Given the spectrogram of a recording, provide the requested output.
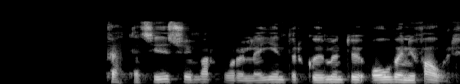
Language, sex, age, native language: Icelandic, male, 30-39, Icelandic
